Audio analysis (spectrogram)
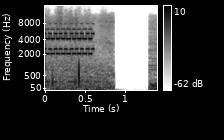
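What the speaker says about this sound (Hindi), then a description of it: "ये मोर बेटी का फोन आ गया।" A phone rings with a bright electronic trill for under a second, then cuts to silence before a brief burst of noise resumes.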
